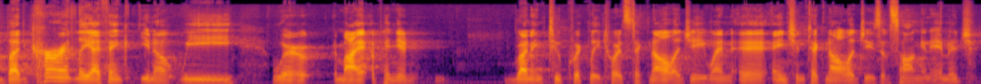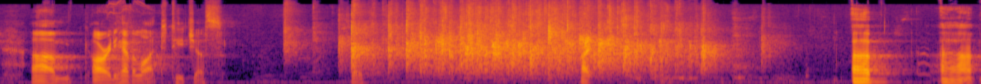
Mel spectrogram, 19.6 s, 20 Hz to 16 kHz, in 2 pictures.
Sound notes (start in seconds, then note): 12.7 audience applauding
